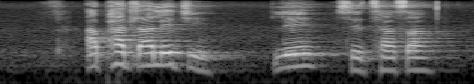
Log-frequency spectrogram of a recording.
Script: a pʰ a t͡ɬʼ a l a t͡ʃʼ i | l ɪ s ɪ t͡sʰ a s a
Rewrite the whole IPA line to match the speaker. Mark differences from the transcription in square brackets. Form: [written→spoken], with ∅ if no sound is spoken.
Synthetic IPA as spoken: a pʰ a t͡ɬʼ a l [a→e] t͡ʃʼ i | l ɪ s ɪ t͡sʰ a s a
